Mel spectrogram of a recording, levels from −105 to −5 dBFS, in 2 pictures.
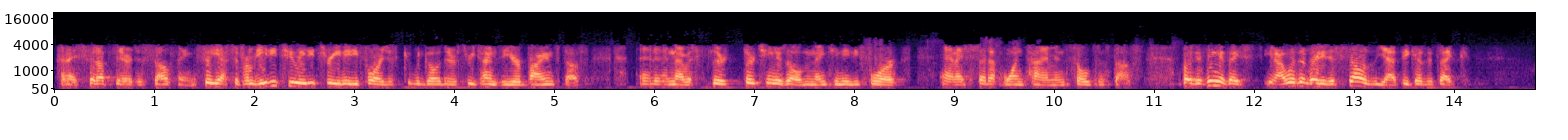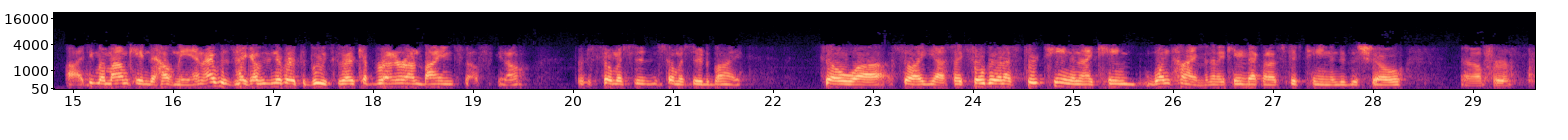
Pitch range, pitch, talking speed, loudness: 140-170 Hz, 155 Hz, 280 wpm, -23 LUFS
